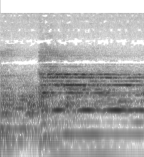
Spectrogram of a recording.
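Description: Custom electric guitar played through an amplifier: a held note dies away and a new chord is struck about half a second in and left to ring.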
